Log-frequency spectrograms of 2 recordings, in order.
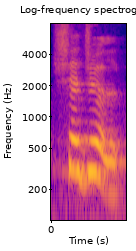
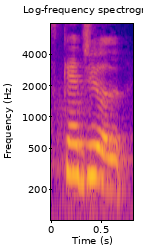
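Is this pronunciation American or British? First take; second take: British; American. First: It is said the British way. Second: It is said the American way. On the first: "Schedule is according to British English" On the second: "schedule is according to American English"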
